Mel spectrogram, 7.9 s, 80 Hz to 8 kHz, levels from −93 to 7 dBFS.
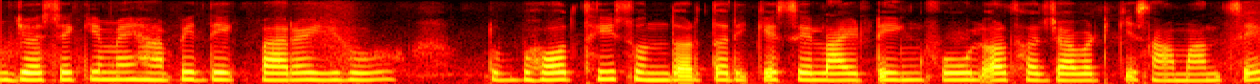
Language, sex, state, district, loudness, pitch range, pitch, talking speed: Hindi, female, Uttar Pradesh, Jyotiba Phule Nagar, -17 LUFS, 230-250 Hz, 240 Hz, 175 wpm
